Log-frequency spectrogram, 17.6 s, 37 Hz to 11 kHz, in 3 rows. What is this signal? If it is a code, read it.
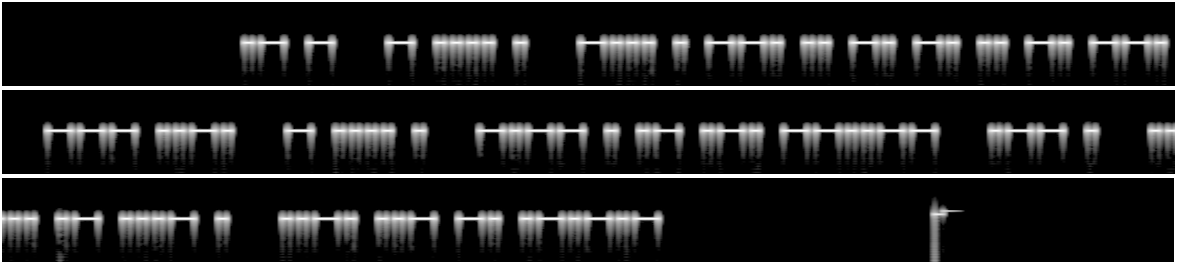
Morse code, heard as a keyed tone, about 31 wpm, 700 Hz. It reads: AT THE BEGINNING OF THE YEAR, WE HAVE FUN.
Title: Sentences from Top 1000 Words - Review Part 5 - 30wpm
